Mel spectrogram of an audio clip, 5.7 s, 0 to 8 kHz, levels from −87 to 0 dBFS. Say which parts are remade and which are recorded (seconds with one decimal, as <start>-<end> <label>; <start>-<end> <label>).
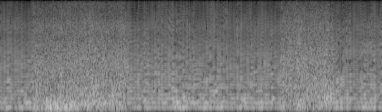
0.0-0.5 remade; 0.5-1.9 recorded; 1.9-4.2 remade; 4.2-5.0 recorded; 5.0-5.7 remade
